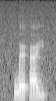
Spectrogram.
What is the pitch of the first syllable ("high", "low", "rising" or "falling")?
low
